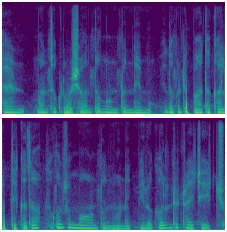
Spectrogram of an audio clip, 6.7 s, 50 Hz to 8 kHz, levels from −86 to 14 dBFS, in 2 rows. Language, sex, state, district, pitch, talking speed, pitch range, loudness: Telugu, female, Andhra Pradesh, Anantapur, 200 Hz, 125 wpm, 190-215 Hz, -22 LUFS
